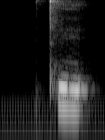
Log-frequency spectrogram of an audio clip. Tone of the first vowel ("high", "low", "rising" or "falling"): low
